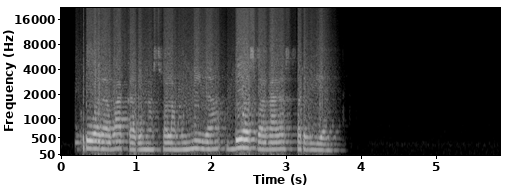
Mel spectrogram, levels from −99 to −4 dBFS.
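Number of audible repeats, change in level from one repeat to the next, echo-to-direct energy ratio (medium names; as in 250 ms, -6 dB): 2, -8.0 dB, -12.5 dB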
